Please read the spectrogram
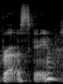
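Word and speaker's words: Broschi: Spelled the Italian way, but it's pronounced Broski.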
